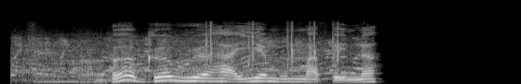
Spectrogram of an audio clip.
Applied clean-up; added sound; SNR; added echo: none; Clapping; 8 dB; none.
